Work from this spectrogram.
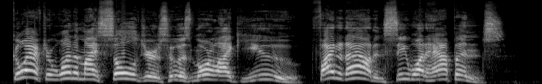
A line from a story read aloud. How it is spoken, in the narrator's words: He yelled back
